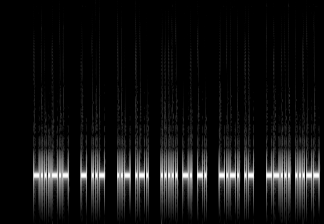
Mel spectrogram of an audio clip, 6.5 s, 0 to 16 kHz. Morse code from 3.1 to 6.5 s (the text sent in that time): 5NN CA 73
